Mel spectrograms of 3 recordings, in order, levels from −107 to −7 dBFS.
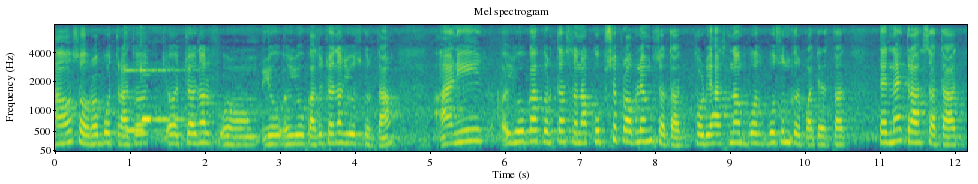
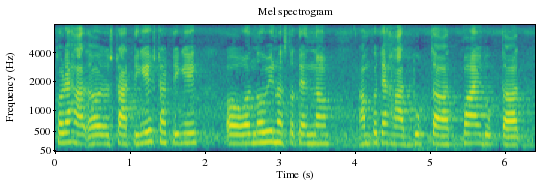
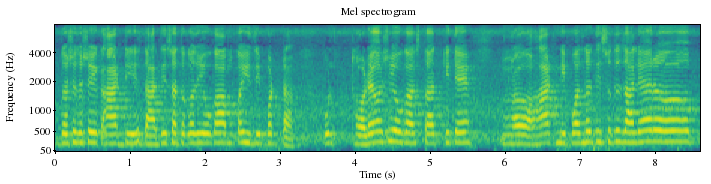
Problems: none marked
